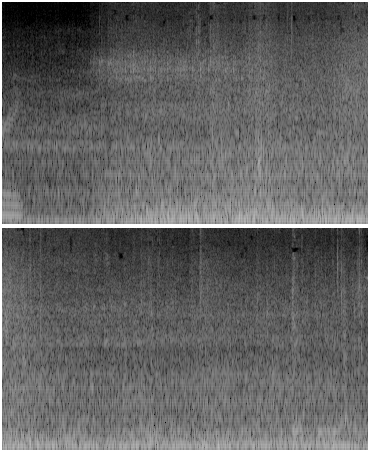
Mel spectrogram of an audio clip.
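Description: A heavy truck engine rumbles and strains as it drives over muddy ground.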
